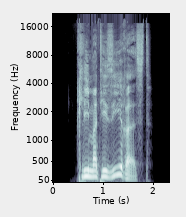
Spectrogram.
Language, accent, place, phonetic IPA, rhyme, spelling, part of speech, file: German, Germany, Berlin, [klimatiˈziːʁəst], -iːʁəst, klimatisierest, verb, De-klimatisierest.ogg
- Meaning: second-person singular subjunctive I of klimatisieren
